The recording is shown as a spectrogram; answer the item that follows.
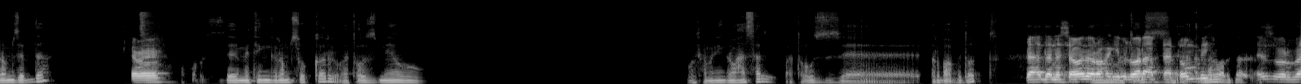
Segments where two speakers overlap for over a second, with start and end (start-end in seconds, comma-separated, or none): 10.9-12.2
